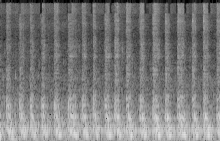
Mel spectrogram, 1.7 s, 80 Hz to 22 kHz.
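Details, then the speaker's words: 2008 Bosch dishwasher, about 12 years old, at the six-minute mark, water still entering when it perhaps shouldn't: rapid buzzing rattle about ten pulses a second; inlet valve chatter, water keeps flowing even when paused, seemingly fixed by replacing the valve. "so my guess is that water is coming in perhaps should not be at this moment"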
